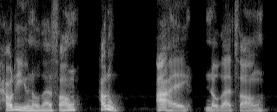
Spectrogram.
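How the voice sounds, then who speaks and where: Slow-ish and fairly measured, a man puts on a character voice at medium pitch in a very clean recording with a silent background. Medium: actual play. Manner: flat, formal, detached.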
